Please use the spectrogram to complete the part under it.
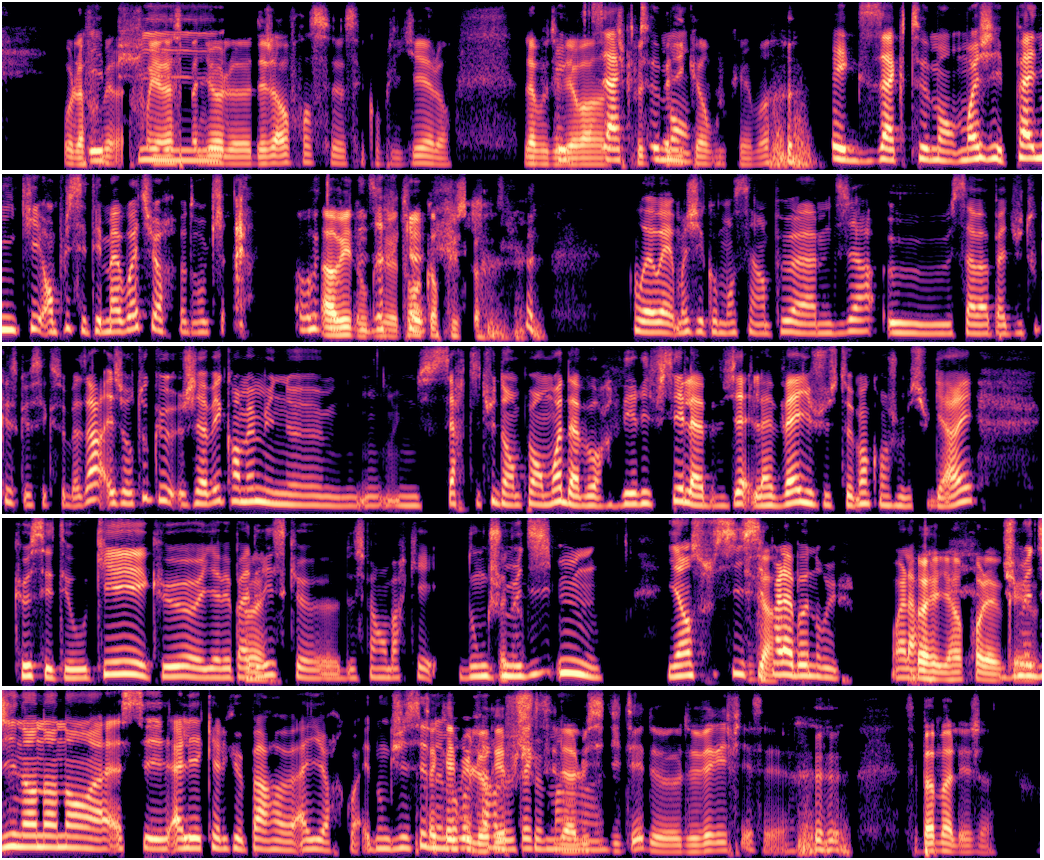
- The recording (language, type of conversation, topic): French, podcast, Te souviens-tu d’un voyage qui t’a vraiment marqué ?
- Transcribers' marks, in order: stressed: "exactement"; chuckle; stressed: "Exactement"; chuckle; chuckle; laughing while speaking: "Ouais"; chuckle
